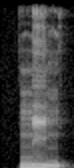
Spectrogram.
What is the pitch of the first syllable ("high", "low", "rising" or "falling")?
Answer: falling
